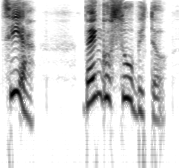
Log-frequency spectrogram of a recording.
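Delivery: loud, high urgent cry; urgent call. A narrator's reading. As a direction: shout it down the phone before hanging up. Nephew urgently calling aunt. (grido urgente, forte e acuto)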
